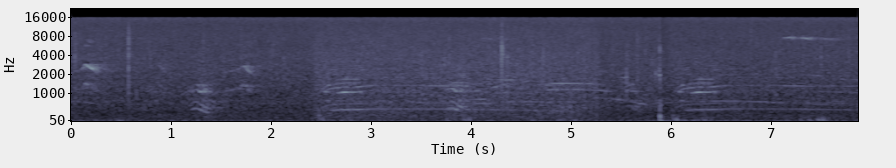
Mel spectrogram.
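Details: Red deer stag bellowing during the 2024 rut (berrea): two long, drawn-out, moaning roars of about two seconds each, steady and low with rich overtones, over a murmuring outdoor background with a few faint chirps.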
